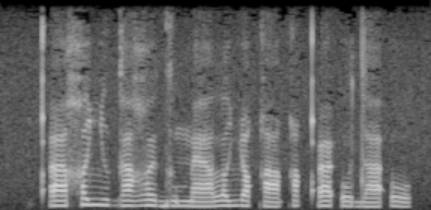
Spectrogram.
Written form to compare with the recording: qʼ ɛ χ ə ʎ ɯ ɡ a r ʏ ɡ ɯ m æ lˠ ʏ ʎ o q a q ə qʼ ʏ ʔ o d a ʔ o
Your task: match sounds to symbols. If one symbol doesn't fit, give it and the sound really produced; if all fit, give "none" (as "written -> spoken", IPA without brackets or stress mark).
r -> ʁ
